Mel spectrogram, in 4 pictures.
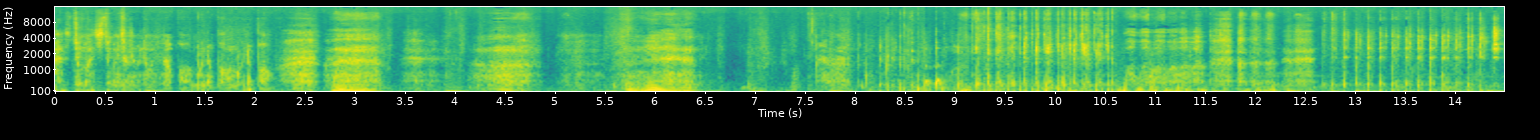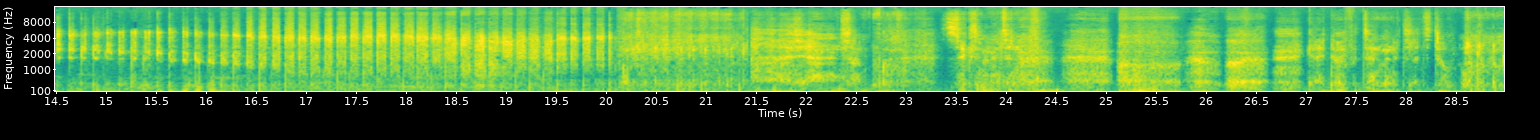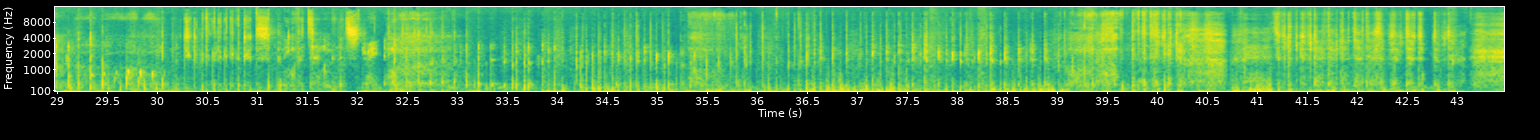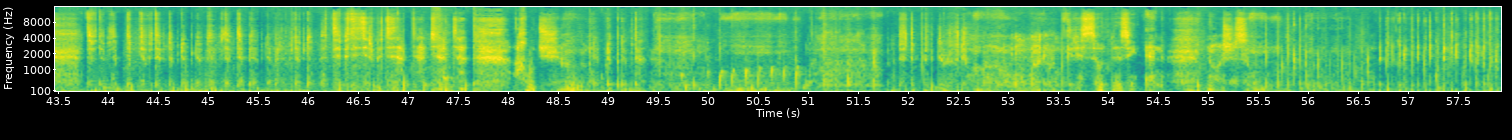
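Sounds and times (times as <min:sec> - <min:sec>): mouth clicks and smacks: 0:00.0 - 0:57.9.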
